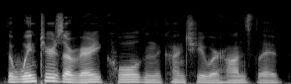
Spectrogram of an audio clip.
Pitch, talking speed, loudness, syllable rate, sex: 110 Hz, 225 wpm, -19 LUFS, 6.3 syllables/s, male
